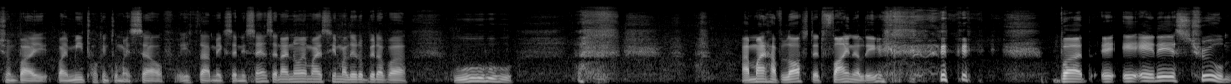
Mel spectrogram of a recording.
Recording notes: This episode was recorded on a rainy winter day by the beach in Nafplio, Greece.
